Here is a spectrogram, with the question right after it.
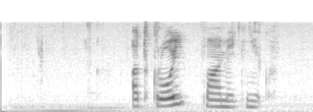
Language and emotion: Russian, neutral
